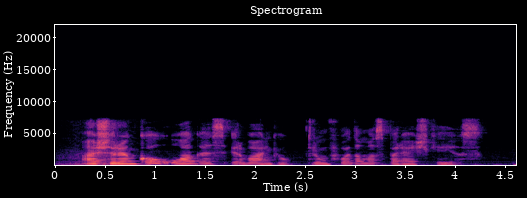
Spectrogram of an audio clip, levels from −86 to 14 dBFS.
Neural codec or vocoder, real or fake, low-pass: none; real; 7.2 kHz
